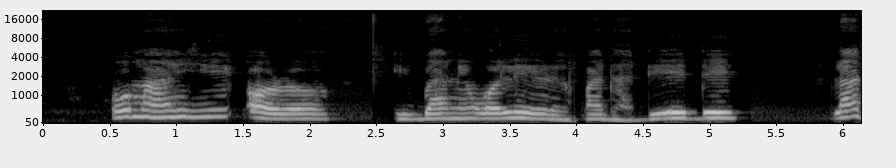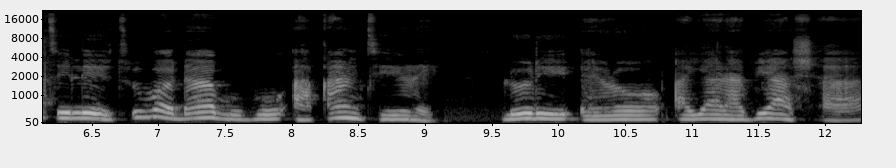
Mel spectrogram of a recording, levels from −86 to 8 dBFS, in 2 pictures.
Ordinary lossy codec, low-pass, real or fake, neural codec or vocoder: none; 19.8 kHz; fake; vocoder, 44.1 kHz, 128 mel bands every 512 samples, BigVGAN v2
